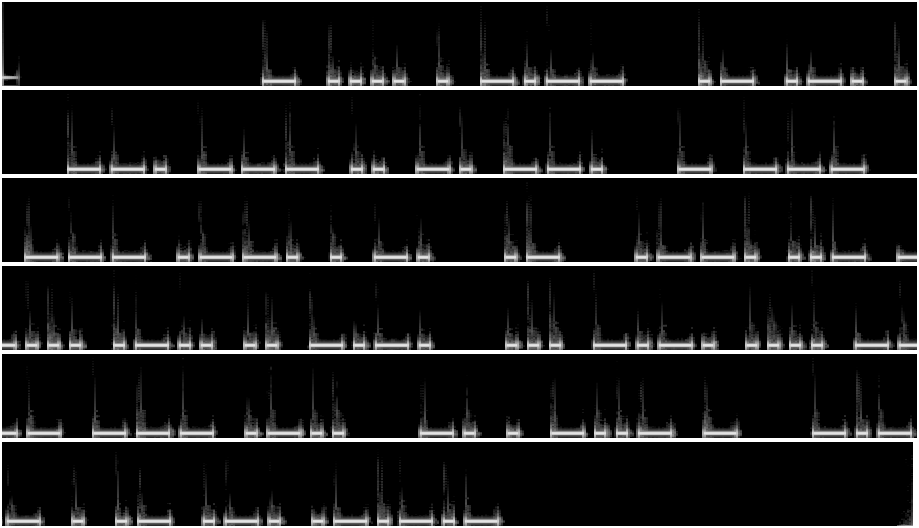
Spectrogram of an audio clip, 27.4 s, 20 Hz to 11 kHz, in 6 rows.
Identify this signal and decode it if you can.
Morse code, heard as a keyed tone, about 22 wpm, 700 Hz. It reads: THEY ARE GOING TO OPEN A PUBLIC SCHOOL NEXT YEAR.
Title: Sentences from Top 1000 Words - Review Part 3 - 22wpm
